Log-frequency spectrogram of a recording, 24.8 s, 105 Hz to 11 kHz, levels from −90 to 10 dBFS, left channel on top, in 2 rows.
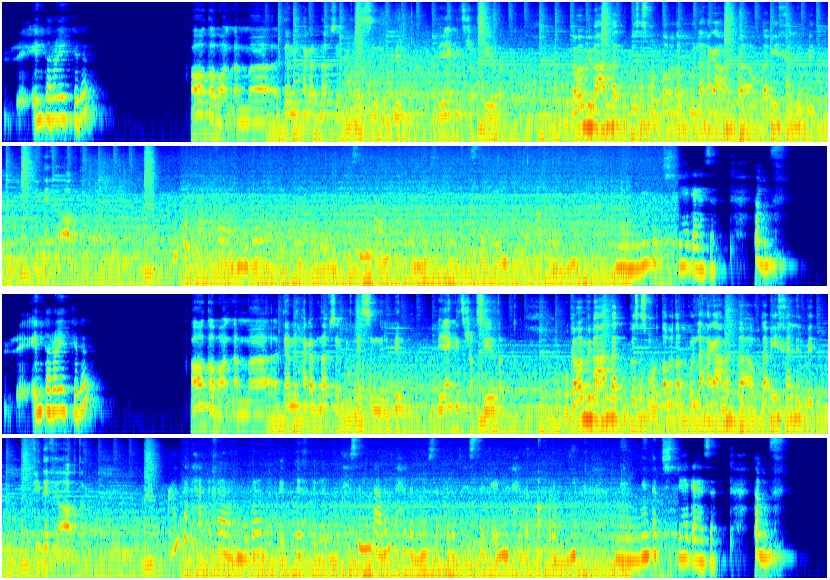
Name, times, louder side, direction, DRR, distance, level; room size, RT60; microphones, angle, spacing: voice 1, 0.2-1.4 14.0-24.1, right 2 dB, 60° right, 0.6 m, -26 dB
voice 2, 2.8-7.6 8.0-8.1 8.4-12.3 12.8-13.7, right 1 dB, 85° right, 1.9 m, -23 dB
sound 1, 3.9-14.7, equal, 25° left, 1.5 m, -28 dB
sound 2, 5.1-22.5, left 3 dB, 80° left, 0.9 m, -31 dB
sound 3, 15.1-21.8, equal, 40° left, 2.1 m, -25 dB
16.0 x 5.5 x 6.5 m
head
